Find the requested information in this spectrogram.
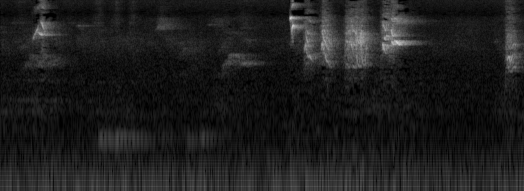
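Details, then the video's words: Female papa-capim seedeater singing to get the male ready: a few thin chirps and a short buzzy note, then a rapid run of loud, high, rasping twitters ending with a single chirp. "CANTO DE FÊMEA PAPA CAPIM PARA ESQUENTAR SEU MACHO"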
